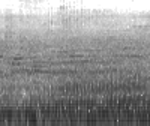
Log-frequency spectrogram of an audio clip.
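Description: A small motor vehicle's engine running with a steady low rumble, with voices faint in the background.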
